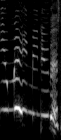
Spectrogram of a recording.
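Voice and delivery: piercing, shrill, very high-pitched screech. Retelling how the audiobook made the queen sound: imitating shrill screaming. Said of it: "shrill screaming".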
